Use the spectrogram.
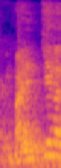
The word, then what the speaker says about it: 맑게: 자, 그러면 첫 번째 거기 맑게 보이니? 맑게. 자, 맑게는 맞게가 아니고 뭐가 된다는 거야? 말게가 된다는 거예요.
